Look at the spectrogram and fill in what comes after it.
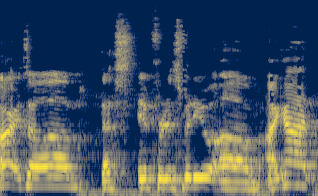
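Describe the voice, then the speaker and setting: A man talks with a bright, sharp tone and lively intonation. Room echo is audible. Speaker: YouTube reaction video creator. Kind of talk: casual vlog commentary. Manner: halting, many fillers.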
